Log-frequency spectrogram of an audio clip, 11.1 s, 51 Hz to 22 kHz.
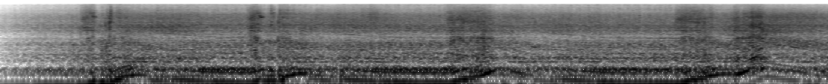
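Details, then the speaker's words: Barn-find Corvette C4 ZR-1 after removing and checking the Bilstein Selective Ride Control dampers, changing the O2 sensors and fitting a Marc Heibeck Performance chip, full power light on. It revs up and falls smoothly through several blips with no misfire, stumble or knock, sounding healthy. Owner thinks it has to calibrate itself and notes a slight bog just off idle. "That sounds pretty sweet. I think it has to calibrate itself."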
